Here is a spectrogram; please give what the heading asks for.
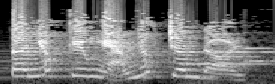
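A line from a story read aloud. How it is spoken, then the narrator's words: Interrupting shout. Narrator (Vietnamese): Nàng hét lên một tiếng cướp lời hắn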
